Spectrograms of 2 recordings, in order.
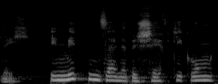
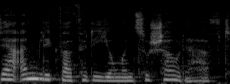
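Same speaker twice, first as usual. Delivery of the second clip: plain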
